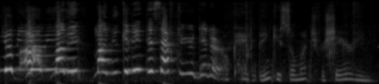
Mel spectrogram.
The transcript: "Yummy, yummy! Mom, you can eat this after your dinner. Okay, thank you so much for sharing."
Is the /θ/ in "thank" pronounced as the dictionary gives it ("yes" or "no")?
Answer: yes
